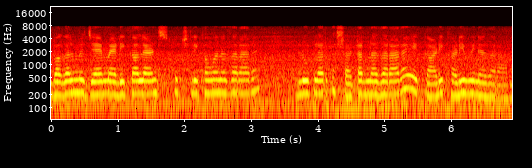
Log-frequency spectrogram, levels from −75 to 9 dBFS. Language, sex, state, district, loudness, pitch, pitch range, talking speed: Hindi, male, Chhattisgarh, Raipur, -15 LUFS, 210 Hz, 205-220 Hz, 240 wpm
